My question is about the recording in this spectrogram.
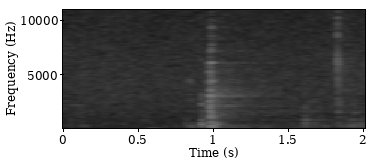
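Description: A single light metallic click about a second in, amid faint handling noise, as the mower deck's spring-loaded belt tensioner is worked by hand.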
